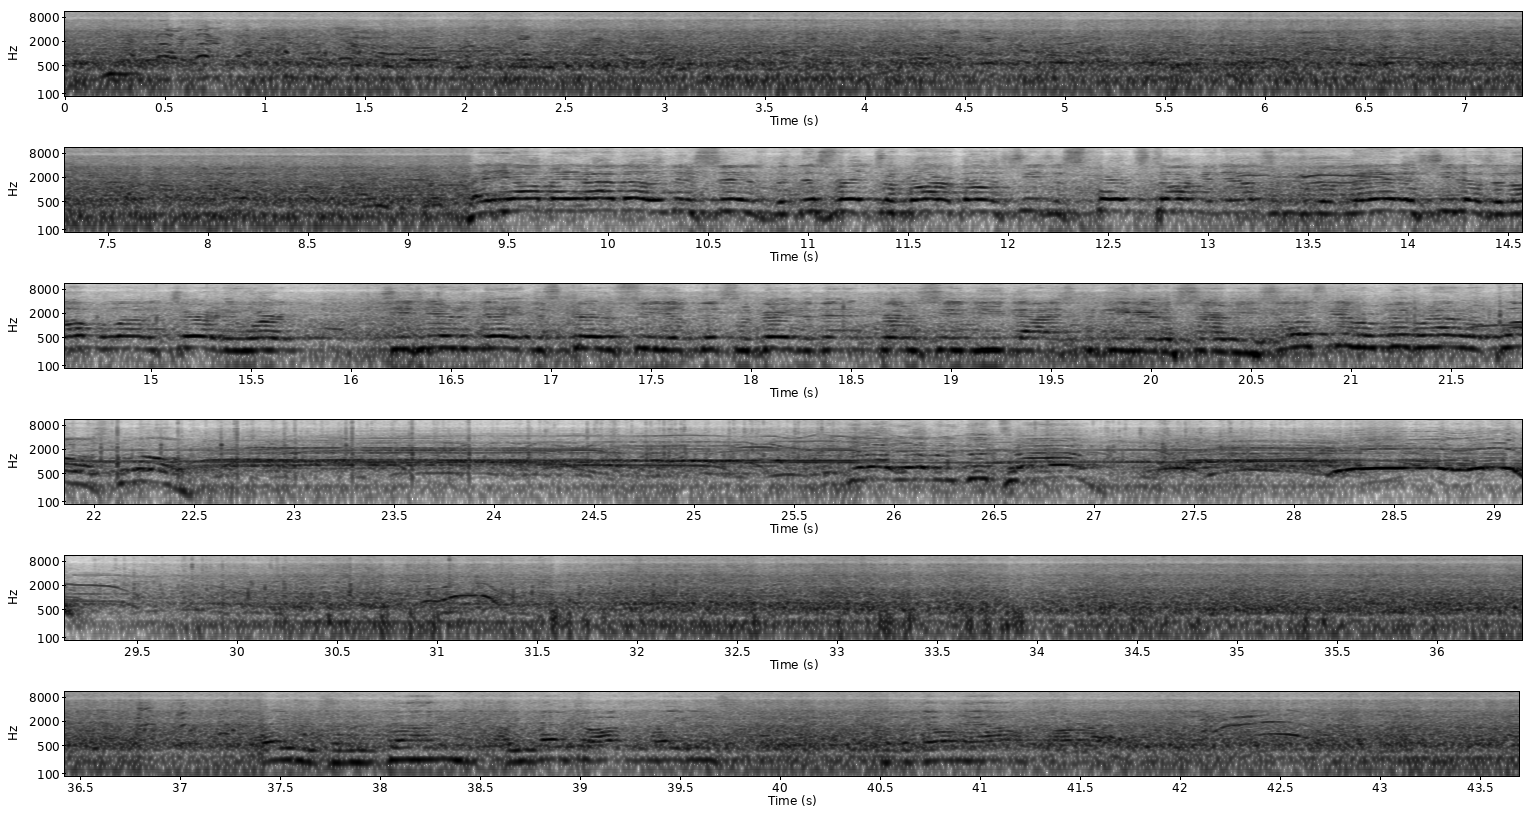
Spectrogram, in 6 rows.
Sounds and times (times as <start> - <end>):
Speech: 8.0 - 22.5.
